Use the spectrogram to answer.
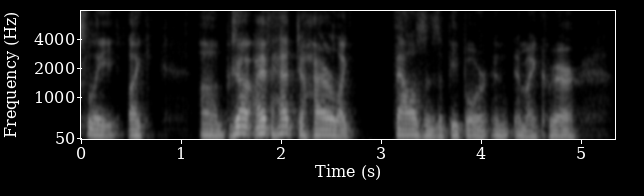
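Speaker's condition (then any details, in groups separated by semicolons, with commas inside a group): No condition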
